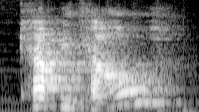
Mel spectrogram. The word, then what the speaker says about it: Kapital: Kapital, as I believe it's pronounced, for map 2 of the Scientist.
